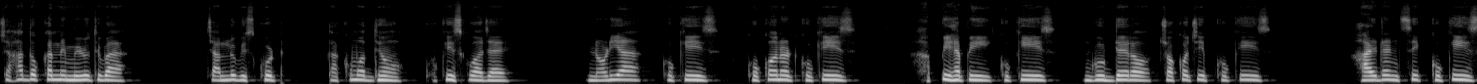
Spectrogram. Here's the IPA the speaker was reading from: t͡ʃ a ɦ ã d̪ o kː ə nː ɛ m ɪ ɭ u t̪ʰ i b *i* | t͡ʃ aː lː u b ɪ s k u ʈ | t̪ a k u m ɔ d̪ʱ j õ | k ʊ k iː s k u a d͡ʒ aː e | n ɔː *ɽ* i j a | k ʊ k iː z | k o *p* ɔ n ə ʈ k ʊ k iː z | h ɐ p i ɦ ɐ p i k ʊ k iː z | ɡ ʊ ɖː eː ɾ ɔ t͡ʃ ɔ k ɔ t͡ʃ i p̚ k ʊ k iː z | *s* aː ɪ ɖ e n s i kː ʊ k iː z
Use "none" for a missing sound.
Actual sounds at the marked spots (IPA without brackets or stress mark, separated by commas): a, ɽ, k, h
